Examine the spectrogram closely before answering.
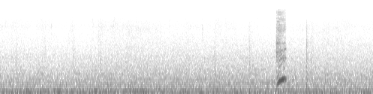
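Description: Footsteps crunch softly on sand.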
